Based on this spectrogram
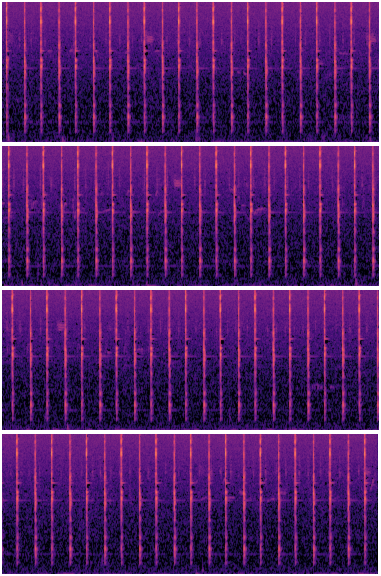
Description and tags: Turn Signals (Interior - Birds Outside the Car)
birds, car, interior, singals, turn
